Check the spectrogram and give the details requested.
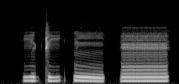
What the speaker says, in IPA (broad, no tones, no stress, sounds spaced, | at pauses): i ʈ i k͡p ĩ | ɛ̃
